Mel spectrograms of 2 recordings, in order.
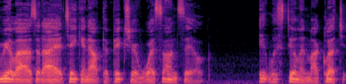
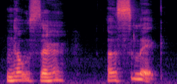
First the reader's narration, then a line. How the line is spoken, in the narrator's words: groaned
